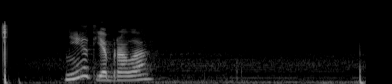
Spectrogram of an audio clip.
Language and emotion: Russian, neutral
